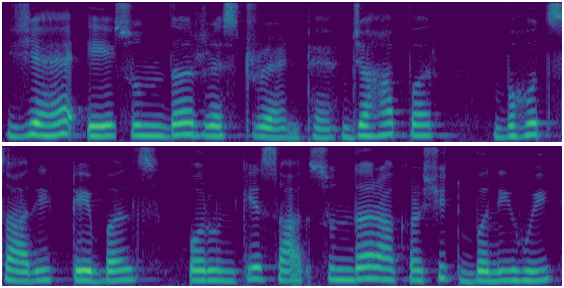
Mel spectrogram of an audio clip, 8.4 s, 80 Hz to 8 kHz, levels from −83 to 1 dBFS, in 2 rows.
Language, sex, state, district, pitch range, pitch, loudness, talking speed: Hindi, female, Uttar Pradesh, Jalaun, 205-225 Hz, 215 Hz, -32 LUFS, 130 wpm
